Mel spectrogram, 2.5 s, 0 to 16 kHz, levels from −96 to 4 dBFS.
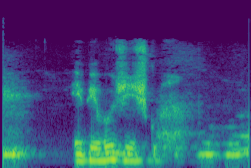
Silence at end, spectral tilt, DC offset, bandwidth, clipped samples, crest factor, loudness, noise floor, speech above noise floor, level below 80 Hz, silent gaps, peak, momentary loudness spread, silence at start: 0 s; -6 dB/octave; under 0.1%; 7.4 kHz; under 0.1%; 14 dB; -17 LUFS; -39 dBFS; 22 dB; -46 dBFS; none; -2 dBFS; 14 LU; 0.05 s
